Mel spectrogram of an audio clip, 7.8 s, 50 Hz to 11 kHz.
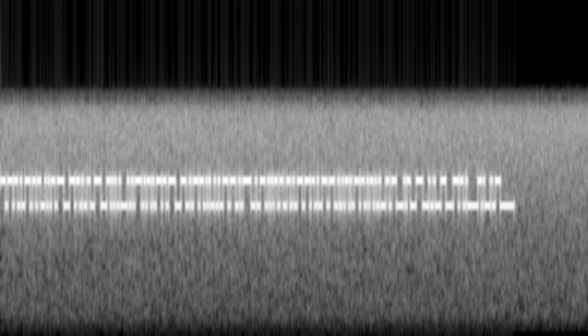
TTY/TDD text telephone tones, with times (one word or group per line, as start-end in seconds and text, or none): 0.0-0.1 …
0.3-0.9 ALSO
1.1-2.1 WORKED
2.2-2.6 ON
2.7-4.1 FANTASIA
4.2-4.7 AND
4.9-6.0 DUMBO.
6.2-6.7 GA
